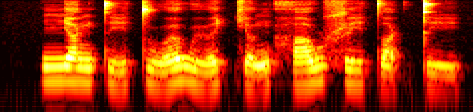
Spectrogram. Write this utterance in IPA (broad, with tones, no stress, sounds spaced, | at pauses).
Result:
ɲ a˧ ŋ t̪ i˨˩˦ t̪ u˨˩˦ ə̯ w ɨ˨˩˦ ə̯ c ə˨˩˦ ŋ h a˧˥ w ʂ i˧ t̪ a˨˩ k̚ t̪ i˨˩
